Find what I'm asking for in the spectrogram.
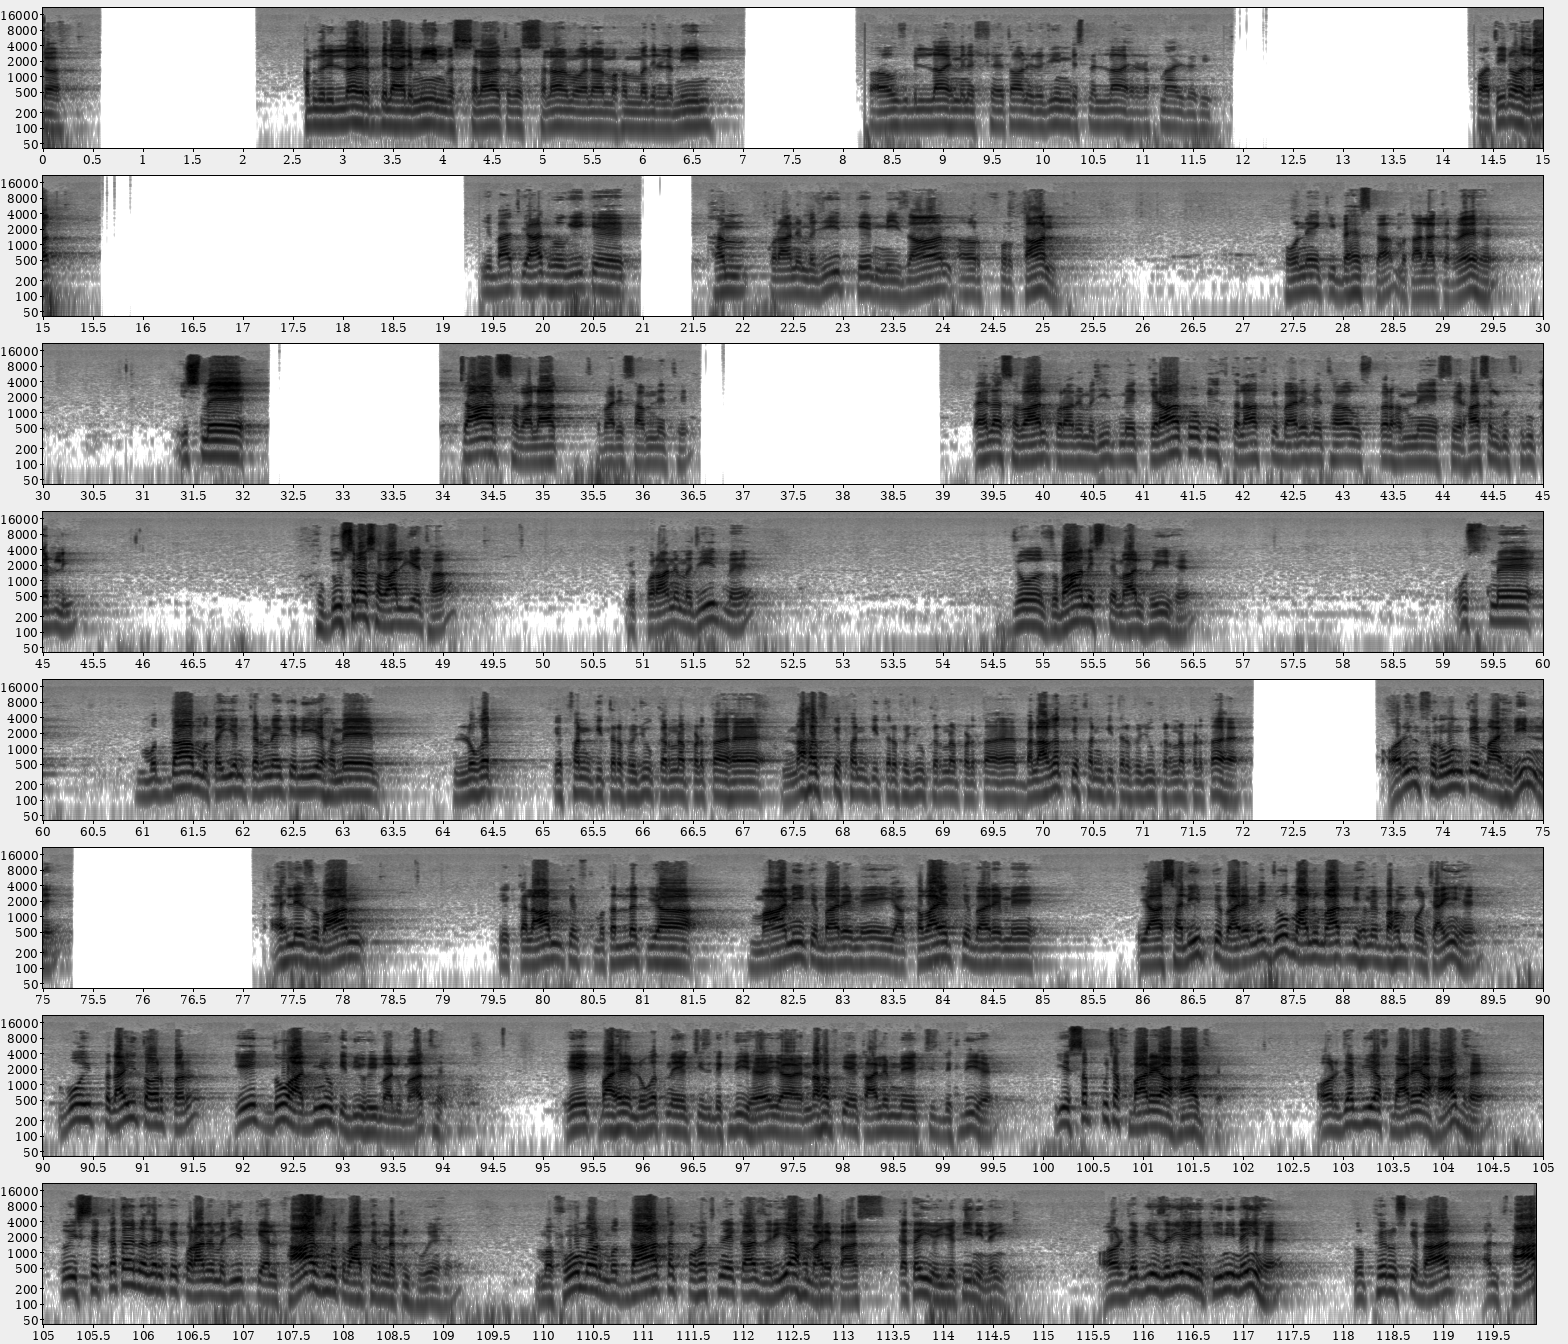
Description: A comprehensive course on Islam, wherein Javed Ahmad Ghamidi teaches his book ‘Meezan’.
